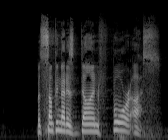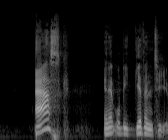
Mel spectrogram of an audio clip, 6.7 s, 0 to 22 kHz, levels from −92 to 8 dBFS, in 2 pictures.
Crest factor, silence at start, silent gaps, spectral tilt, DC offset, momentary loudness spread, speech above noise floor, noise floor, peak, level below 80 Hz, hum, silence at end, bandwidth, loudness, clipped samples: 20 dB; 0.75 s; none; -4 dB/octave; under 0.1%; 15 LU; 54 dB; -85 dBFS; -12 dBFS; -60 dBFS; none; 0 s; 15.5 kHz; -32 LUFS; under 0.1%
